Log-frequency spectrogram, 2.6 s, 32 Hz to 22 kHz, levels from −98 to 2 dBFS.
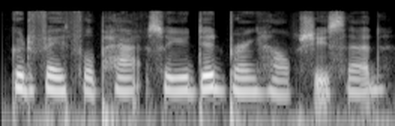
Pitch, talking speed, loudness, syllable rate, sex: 195 Hz, 230 wpm, -19 LUFS, 4.5 syllables/s, female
